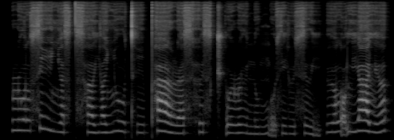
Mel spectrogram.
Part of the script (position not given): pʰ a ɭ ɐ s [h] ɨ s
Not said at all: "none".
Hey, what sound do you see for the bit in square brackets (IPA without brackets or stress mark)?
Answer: h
